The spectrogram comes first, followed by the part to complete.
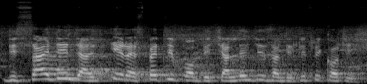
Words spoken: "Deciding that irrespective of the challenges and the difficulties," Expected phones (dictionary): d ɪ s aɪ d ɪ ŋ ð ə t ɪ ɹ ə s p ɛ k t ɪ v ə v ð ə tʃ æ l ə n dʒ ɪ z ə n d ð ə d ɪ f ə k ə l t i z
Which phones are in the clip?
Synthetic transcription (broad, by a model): d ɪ s aɪ d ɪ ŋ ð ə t ɪ ɹ ə s p ɛ k t ɪ v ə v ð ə tʃ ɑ l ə n dʒ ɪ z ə n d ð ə d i f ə k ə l t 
